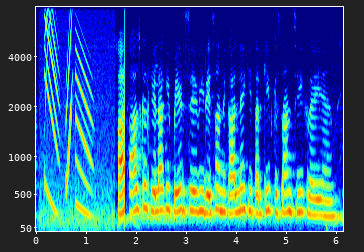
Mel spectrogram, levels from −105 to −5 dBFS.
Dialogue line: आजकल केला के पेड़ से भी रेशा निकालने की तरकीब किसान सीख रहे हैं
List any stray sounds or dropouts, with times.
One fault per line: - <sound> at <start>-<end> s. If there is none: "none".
- chirp at 0.2-1.2 s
